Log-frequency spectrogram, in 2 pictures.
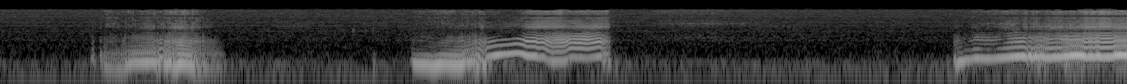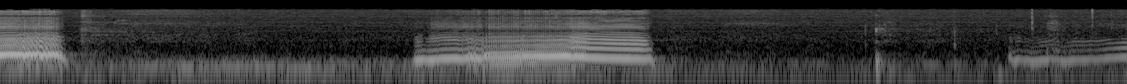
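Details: Sleeping domestic cat snoring: four drawn-out, nasal, tonal snores at intervals of about two and a half to three seconds, each wavering and slightly rising in pitch, with quiet breathing between them in a hushed indoor space.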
